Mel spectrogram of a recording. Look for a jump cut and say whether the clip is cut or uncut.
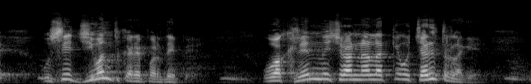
uncut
